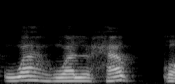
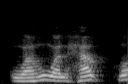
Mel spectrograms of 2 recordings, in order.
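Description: First: وهو as "wahwa", no vowel after h; vowelless ha. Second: Said in the usual way. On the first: Shown as a demonstration. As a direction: slowly recite وهو with the ha silenced of its vowel. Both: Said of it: "أسكن الهاء".

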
